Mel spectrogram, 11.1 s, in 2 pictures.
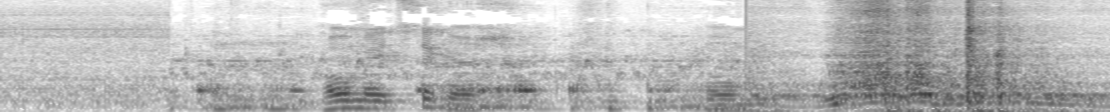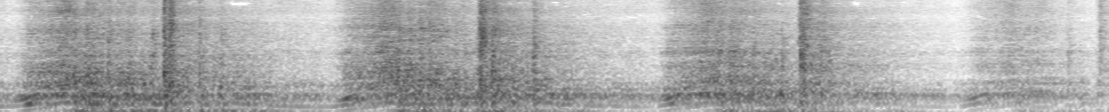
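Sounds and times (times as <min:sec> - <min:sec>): car engine revving: 0:03.7 - 0:11.0
exhaust crack: 0:03.7 - 0:11.0.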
